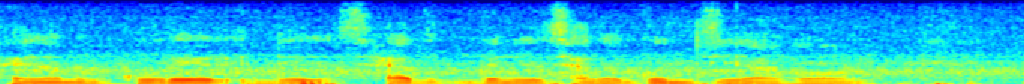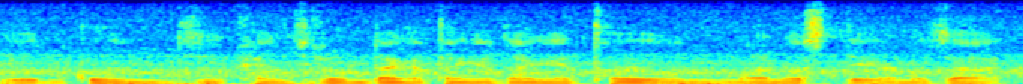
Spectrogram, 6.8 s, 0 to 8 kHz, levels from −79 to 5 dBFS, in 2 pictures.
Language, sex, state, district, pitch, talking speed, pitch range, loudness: Chakma, male, Tripura, Dhalai, 110 Hz, 175 wpm, 110-115 Hz, -17 LUFS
